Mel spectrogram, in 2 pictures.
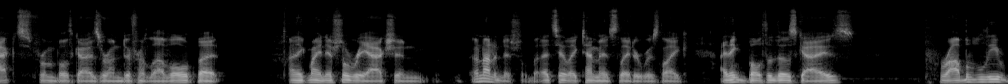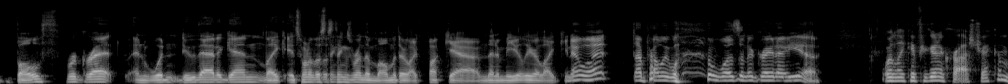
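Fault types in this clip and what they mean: Digital radio blending to analogue: from 13.16 to 18.16 s the receiver loses its digital stream and cross-fades, over about 0.4 s, to the station's FM broadcast, then returns to digital. The level drops by about 1 dB, and a faint hiss sits well below the speech. Both switchovers are gradual fades rather than hard cuts.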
